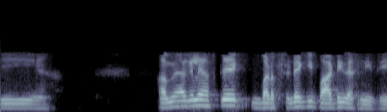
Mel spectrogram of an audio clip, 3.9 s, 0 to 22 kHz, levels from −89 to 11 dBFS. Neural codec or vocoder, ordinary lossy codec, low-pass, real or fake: none; MP3, 32 kbps; 3.6 kHz; real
